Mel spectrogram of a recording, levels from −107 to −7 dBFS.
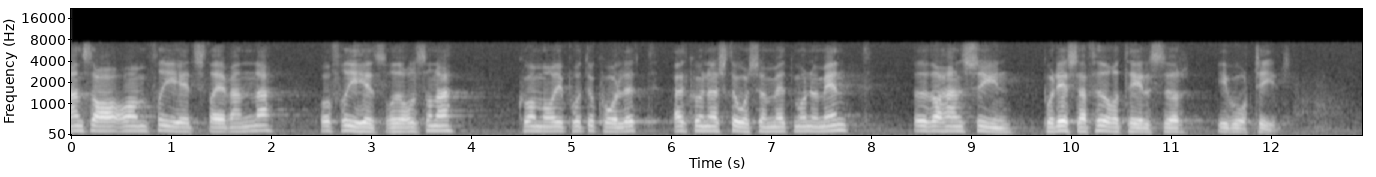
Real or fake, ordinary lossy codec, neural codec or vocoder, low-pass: real; none; none; 7.2 kHz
